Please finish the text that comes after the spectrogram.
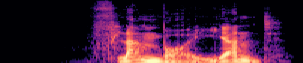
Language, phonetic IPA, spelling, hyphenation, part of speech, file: German, [flãbo̯aˈjant], flamboyant, flam‧bo‧yant, adjective, De-flamboyant.ogg
- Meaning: flamboyant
